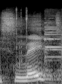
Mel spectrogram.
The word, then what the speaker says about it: snaked: For example, he snaked my DVD. He snaked my DVD. Ça prononcé comme t.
